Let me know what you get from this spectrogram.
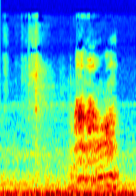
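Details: Orange female cat in an empty bathtub begging her owner to turn the tap on so she can play with water; one soft, drawn-out meow in the second half over low room hum, with a person speaking nearby.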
